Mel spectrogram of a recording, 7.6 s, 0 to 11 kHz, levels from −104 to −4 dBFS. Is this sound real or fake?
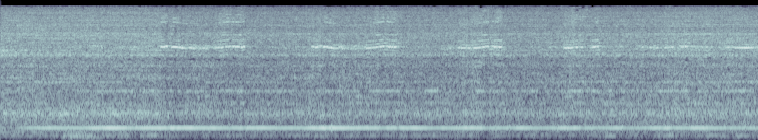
real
